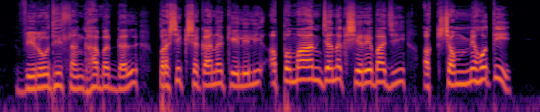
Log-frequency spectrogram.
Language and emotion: Marathi, disgusted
